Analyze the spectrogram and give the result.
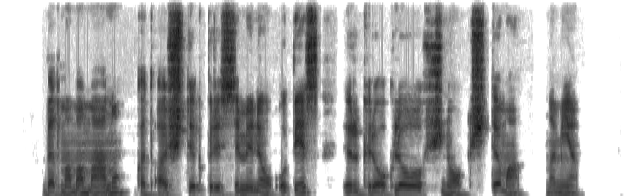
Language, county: Lithuanian, Marijampolė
